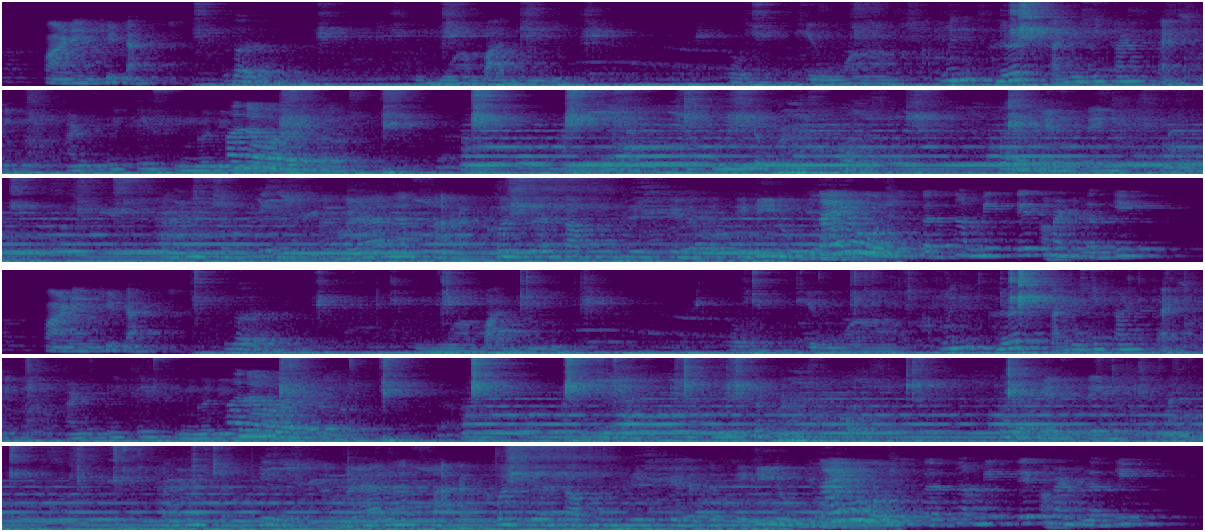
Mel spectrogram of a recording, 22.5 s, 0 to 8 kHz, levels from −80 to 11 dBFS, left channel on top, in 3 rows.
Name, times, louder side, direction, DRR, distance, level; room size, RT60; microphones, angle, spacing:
voice 1, 0.3-0.9 2.6-3.6 5.0-5.6 5.8-7.6 7.9-9.7 10.4-10.5 11.0-13.1 13.7-15.2 16.0-20.4 21.5-21.6, equal, ahead, 0 dB, 0.4 m, -44 dB
sound 1, 1.2-19.9, right 1 dB, 30° right, 0.7 m, -39 dB
voice 2, 8.9-9.7 12.7-12.9 13.7-14.0 16.5-16.9 20.1-22.1, equal, 50° left, -3 dB, 0.9 m, -40 dB
sound 2, 10.4-20.6, left 2 dB, 80° left, 0.9 m, -42 dB
3.6 x 3.4 x 3.4 m, 1.0 s
head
